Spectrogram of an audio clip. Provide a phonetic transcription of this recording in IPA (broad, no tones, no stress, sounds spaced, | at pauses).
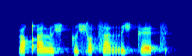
ɵ qʼ ɛ l ɵ ç k ɵ ç ɔ t͡s a r ə ç k ɛ t͡s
